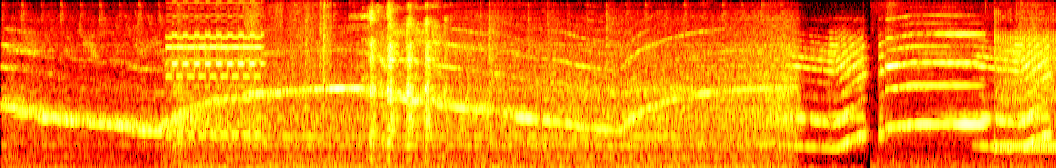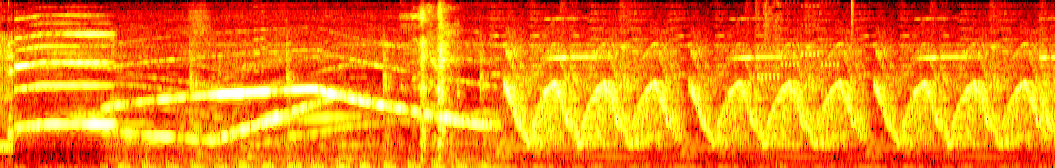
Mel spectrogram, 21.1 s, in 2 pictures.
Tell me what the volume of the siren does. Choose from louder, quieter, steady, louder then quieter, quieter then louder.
louder then quieter.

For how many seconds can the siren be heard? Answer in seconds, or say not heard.
21 s.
